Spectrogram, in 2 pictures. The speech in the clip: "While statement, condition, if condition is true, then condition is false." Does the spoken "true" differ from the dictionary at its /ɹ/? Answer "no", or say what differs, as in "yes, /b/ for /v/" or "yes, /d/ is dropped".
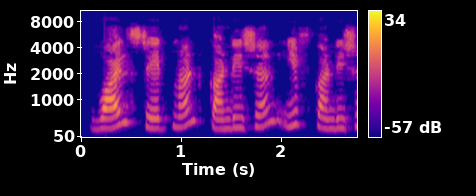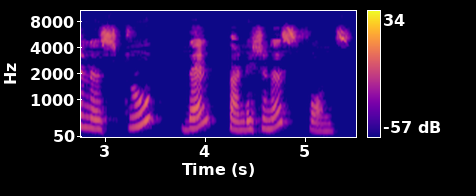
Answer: no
